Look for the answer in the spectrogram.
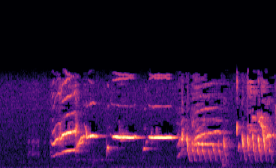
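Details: Canary singing: rising sweeping whistles lead into a steady held whistled tone, then dense harsh buzzy notes.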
